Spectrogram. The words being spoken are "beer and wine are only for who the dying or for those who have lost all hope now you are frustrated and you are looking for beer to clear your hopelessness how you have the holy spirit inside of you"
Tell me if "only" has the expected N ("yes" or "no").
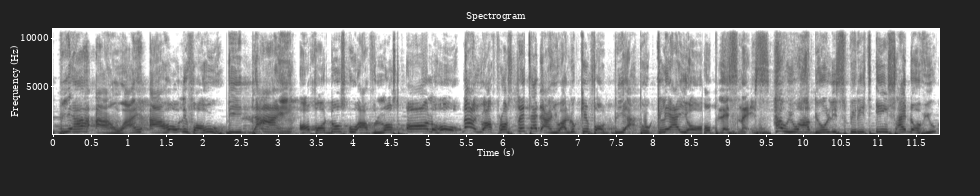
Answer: no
